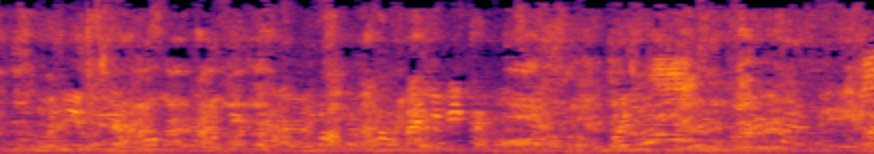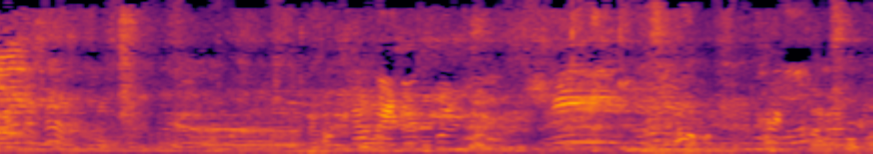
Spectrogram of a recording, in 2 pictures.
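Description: Several people talking over one another in lively group conversation.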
